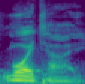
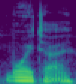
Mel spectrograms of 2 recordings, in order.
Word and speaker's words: Muay Thai: about them how do you say it it's muay thai muay thai yeah i can't say that yet it's all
